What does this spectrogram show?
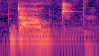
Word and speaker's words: doubt: Также у нас есть глагол сомневаться, doubt, в котором буква B также не произносится.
